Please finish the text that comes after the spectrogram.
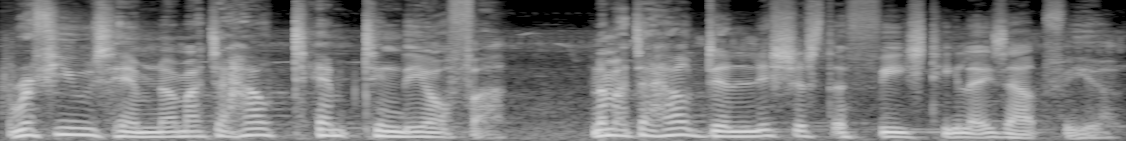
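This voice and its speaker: A man playing a grave, principled companion in a fantasy video game, speaking in a measured, solemn storytelling way. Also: medium pitch, fairly bright tone, lightly acted. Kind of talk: video game character dialogue.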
